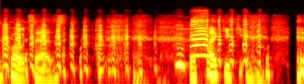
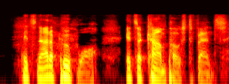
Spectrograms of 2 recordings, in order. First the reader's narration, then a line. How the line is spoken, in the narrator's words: he says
